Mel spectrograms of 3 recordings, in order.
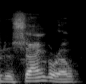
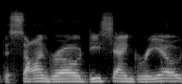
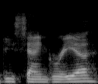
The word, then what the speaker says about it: DiSangro: Right on the money, Stan. Some people, they get me with DiSangro, DiSangria.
